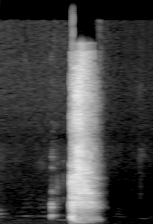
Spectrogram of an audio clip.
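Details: Deliberately triggered sneeze during a requested sneezing challenge done without a hanky, induced with folded paper: a short intake of breath, then one sharp, explosive, normal sneeze.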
